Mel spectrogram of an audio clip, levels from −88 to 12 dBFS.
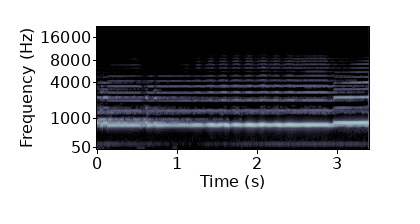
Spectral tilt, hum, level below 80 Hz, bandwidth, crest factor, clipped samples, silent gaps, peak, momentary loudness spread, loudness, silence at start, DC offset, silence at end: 0 dB/octave; none; -86 dBFS; 8.4 kHz; 10 dB; under 0.1%; none; -12 dBFS; 8 LU; -21 LUFS; 0 s; under 0.1%; 0 s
